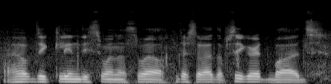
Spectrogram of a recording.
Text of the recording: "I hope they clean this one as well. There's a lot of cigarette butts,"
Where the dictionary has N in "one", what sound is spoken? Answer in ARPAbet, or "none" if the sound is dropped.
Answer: N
